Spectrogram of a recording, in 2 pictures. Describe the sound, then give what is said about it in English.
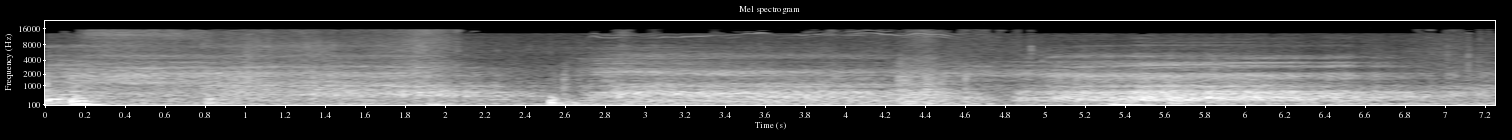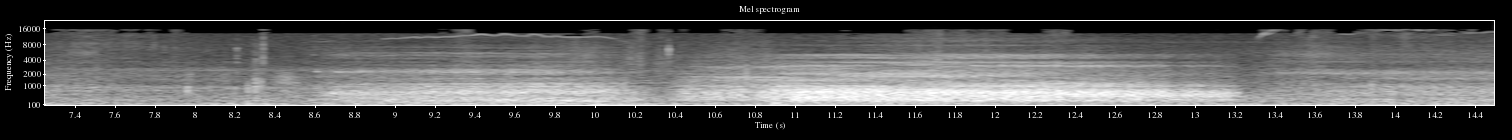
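Deep yoga breathing, with many slow, loud breaths drawn in and pushed out in alternation, each a long rough rush of air separated by short pauses. “Now pull the air in and push it out a little bit.”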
